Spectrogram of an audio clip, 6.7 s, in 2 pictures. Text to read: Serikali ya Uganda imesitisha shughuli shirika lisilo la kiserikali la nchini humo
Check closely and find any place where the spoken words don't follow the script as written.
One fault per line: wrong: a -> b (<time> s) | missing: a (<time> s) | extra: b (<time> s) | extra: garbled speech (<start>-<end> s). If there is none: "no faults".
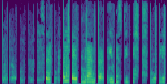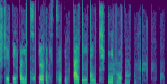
no faults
